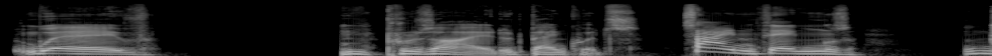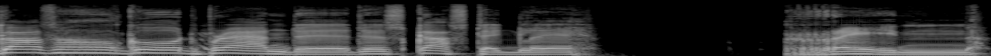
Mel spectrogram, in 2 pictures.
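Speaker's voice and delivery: slow, separated list of duties; pompous committee member. Acted. A chair lists royal duties, slow and pompous. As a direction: draw out each duty grandly.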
